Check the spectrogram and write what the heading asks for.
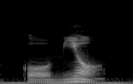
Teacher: esta palabra tiene dos sílabas la mayor intensidad cae en la última sílaba contando siempre de izquierda a derecha termina en vocal por lo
